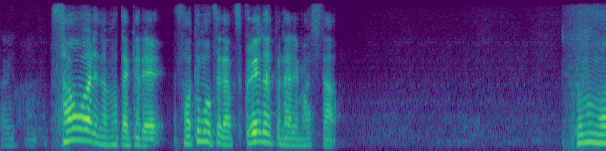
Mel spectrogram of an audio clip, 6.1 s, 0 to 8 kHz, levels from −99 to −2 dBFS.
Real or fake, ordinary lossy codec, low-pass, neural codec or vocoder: fake; none; 7.2 kHz; codec, 24 kHz, 0.9 kbps, WavTokenizer, medium music audio release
